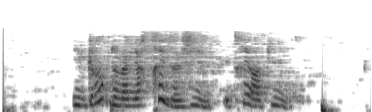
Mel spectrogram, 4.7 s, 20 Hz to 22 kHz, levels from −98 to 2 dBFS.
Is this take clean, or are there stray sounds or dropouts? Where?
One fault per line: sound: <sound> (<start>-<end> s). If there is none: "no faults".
no faults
